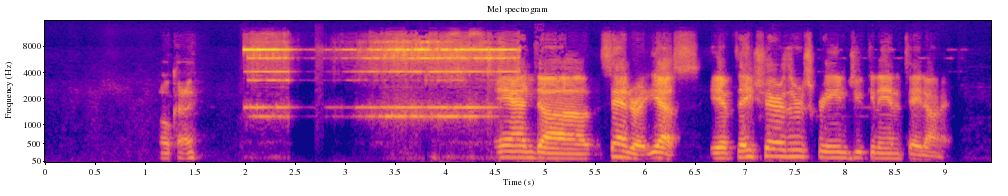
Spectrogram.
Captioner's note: phone rings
